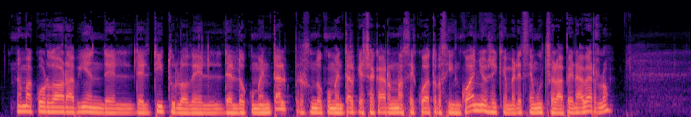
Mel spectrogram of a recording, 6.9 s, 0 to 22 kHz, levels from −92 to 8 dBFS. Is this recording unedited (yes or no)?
yes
